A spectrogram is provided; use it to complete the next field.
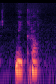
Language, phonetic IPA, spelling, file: Polish, [ˈmʲikrɔ], mikro-, LL-Q809 (pol)-mikro-.wav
